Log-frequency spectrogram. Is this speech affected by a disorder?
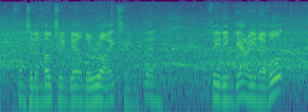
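No.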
